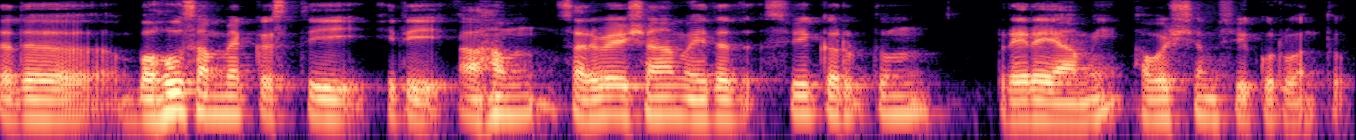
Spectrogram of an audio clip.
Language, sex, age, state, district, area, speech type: Sanskrit, male, 45-60, Andhra Pradesh, Kurnool, rural, spontaneous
